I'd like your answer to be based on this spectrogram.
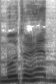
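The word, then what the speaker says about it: Motörhead: Motorhead, drôle d'affaire ça. Des accents, des trémas sur les deux O, mais ça change pas du tout la prononciation.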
